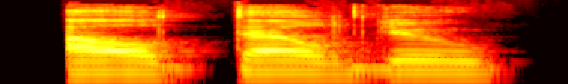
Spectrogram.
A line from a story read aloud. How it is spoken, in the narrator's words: answered TikTok in his monotonous voice, all the sounds of his words being on one level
